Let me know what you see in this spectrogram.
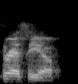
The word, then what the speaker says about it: Thrasio: you pronounce it one word, it's Thrasio.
